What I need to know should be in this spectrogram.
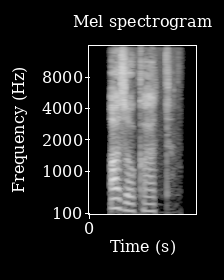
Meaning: accusative plural of az
- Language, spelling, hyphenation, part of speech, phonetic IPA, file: Hungarian, azokat, azo‧kat, pronoun, [ˈɒzokɒt], Hu-azokat.ogg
